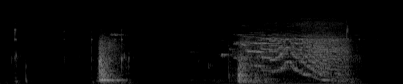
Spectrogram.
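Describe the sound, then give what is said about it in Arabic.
A window being pushed open: a short knock or clunk first, then a long grinding slide of about a second with squealing tones that sweep in pitch as the frame moves, fairly loud and with no voices. “طب افتح الشباك ده ربما يجي شوية. لحظة واحدة.”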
